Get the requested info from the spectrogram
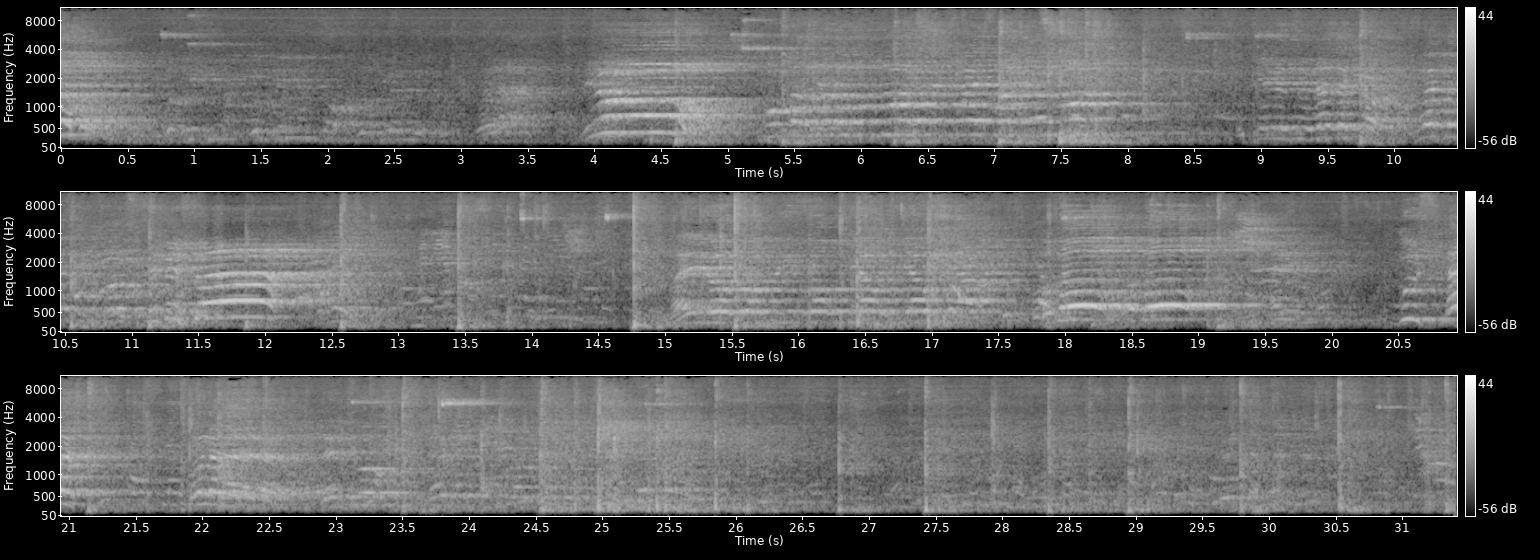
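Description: Basketball being dribbled and bounced on an indoor sports-hall floor during play, with raised voices calling out over it in the hall.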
